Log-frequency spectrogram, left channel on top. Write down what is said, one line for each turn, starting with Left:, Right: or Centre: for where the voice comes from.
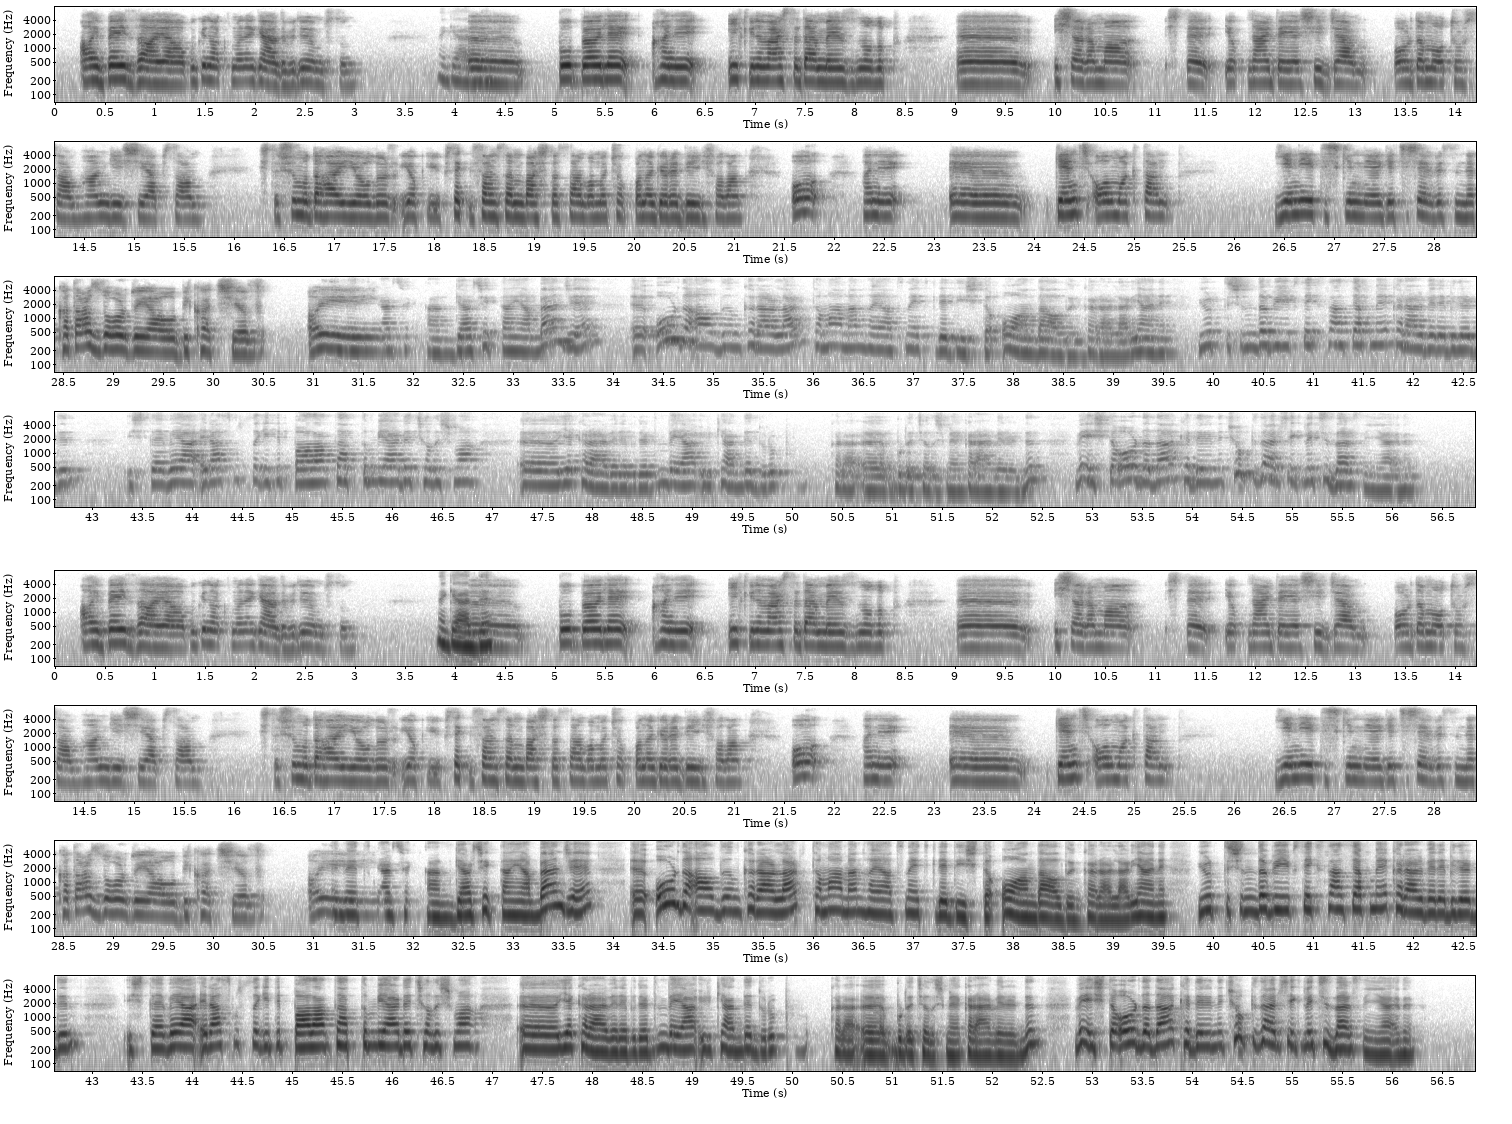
Left: Ay Beyza ya bugün aklıma ne geldi biliyor musun?
Right: Ne geldi?
Left: Ee, bu böyle hani ilk üniversiteden mezun olup e, iş arama işte yok nerede yaşayacağım orada mı otursam hangi işi yapsam işte şu mu daha iyi olur yok yüksek lisansa mı başlasam ama çok bana göre değil falan. O hani e, genç olmaktan Yeni yetişkinliğe geçiş evresi ne kadar zordu ya o birkaç yıl. Ay
Right: Evet gerçekten gerçekten ya bence e, orada aldığın kararlar tamamen hayatını etkiledi işte o anda aldığın kararlar. Yani yurt dışında bir yüksek lisans yapmaya karar verebilirdin. işte veya Erasmus'a gidip bağlantı hattın bir yerde çalışmaya karar verebilirdin veya ülkende durup karar, e, burada çalışmaya karar verirdin. Ve işte orada da kaderini çok güzel bir şekilde çizersin yani.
